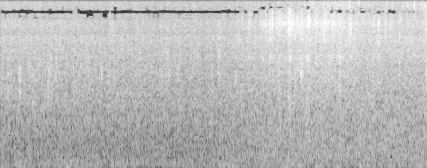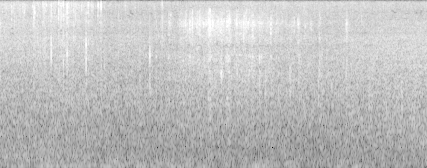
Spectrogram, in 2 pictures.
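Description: Wind blowing through trees with dry autumn leaves rustling, a steady hiss that picks up into stronger gusts about two and a half seconds in.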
